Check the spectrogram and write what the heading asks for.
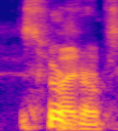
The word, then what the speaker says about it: Sverdrups: I don't know how to pronounce it. Sverdrups, yes.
